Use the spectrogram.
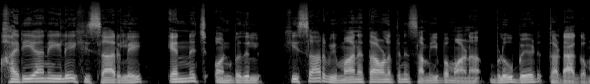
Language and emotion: Malayalam, neutral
